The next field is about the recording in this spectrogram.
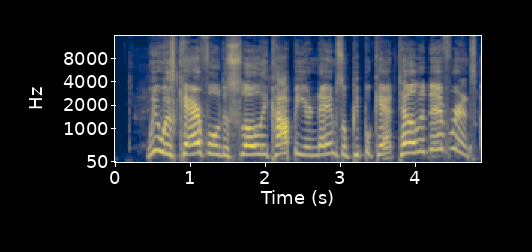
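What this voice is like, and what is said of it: Put-on dumb guy accent. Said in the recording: “What's with the accents? I don't know. That's our dumb guy accent.”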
